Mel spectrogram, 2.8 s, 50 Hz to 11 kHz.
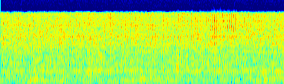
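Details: Suzuki DT 2.2 HP two-stroke outboard in a test tank, just started, throttle turned up a bit so cooling water jets out nicely; even busy buzz, no misses or knocks, running cleanly.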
